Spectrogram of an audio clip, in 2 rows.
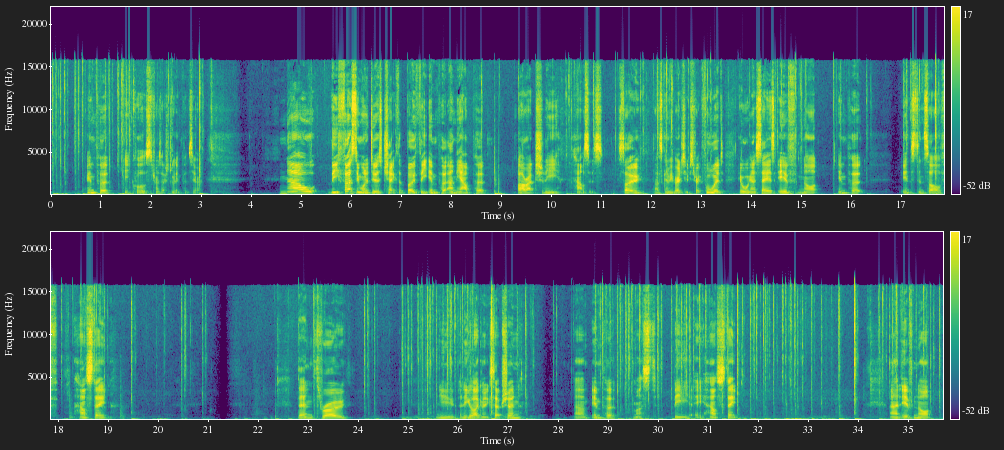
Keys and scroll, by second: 10.4 super+c, 12.3 super+v, 16.4 Return, 26.7 Return.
